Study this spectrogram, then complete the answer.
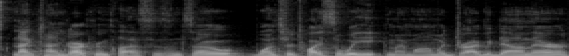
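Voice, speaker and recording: This man has an American accent and a fairly low pitch, talking at a moderate pace with ordinary pitch variation. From Oakland, California, US. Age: 60s. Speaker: photographer. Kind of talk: casual interview. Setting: in his home kitchen.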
